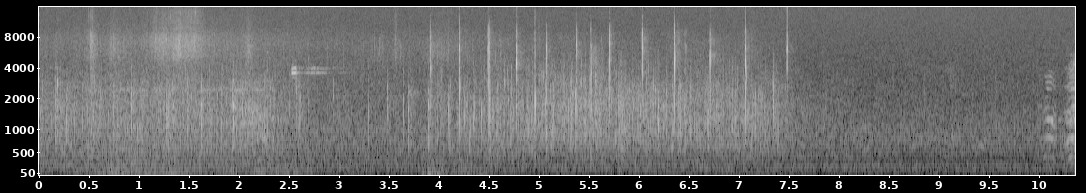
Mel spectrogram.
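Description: Scattered applause from a small stadium crowd, with separate claps standing out from about three and a half seconds in and dying away after about seven and a half seconds, over open-air crowd noise.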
